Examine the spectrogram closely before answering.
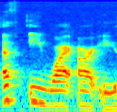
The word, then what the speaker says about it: Feyre: I'm gonna assume that that's how you say her name. They said it's 2 syllables and it's spelled F-E-Y-R-E. So I say Feyre.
